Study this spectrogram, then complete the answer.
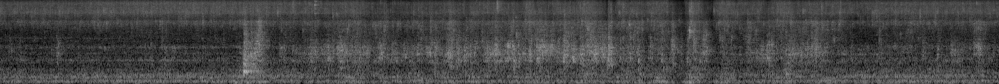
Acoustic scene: kitchen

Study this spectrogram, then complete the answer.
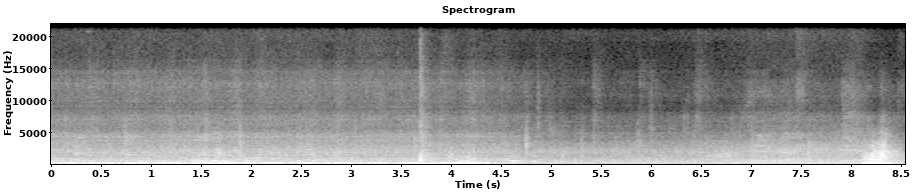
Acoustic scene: cafe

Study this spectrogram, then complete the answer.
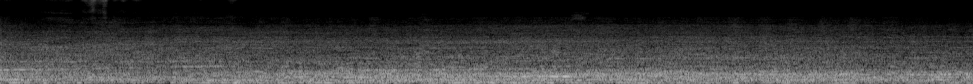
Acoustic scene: subway station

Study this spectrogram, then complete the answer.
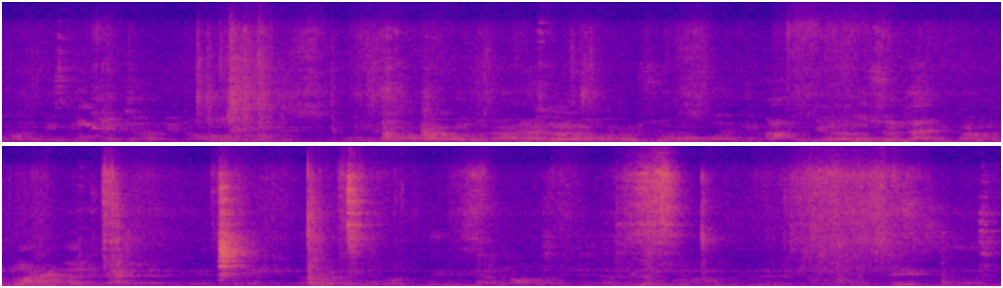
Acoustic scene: crowded indoor space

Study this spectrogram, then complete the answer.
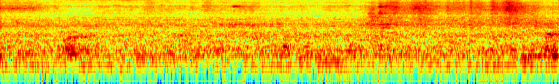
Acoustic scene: subway station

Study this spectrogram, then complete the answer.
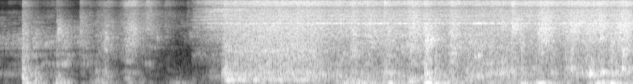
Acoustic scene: restroom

